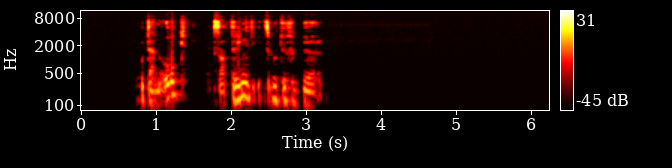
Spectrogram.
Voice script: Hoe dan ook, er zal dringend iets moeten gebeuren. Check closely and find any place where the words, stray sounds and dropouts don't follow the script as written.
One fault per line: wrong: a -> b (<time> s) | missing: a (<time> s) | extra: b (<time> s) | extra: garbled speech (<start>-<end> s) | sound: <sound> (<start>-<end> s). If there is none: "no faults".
no faults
